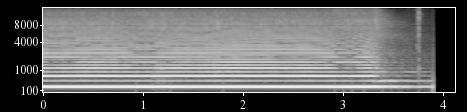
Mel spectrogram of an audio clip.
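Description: A conch-shell trumpet blown in one long, steady, low note. It wavers and weakens near the end and stops suddenly just before he lowers the shell.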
